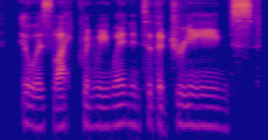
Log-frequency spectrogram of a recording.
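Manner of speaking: very quiet, very low, hushed voice. A character, looking at the other group, speaks of the dreams: lowered voice. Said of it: "he kind of lowers his voice".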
